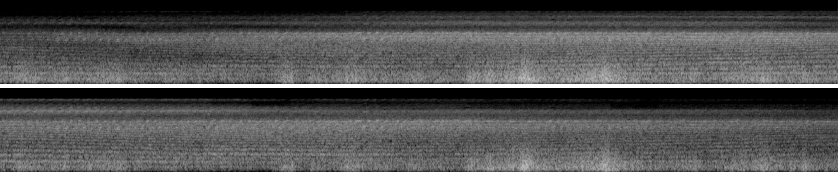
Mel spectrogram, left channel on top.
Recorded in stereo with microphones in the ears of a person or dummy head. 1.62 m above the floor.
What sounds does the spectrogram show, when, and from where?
0.0 s a drone: 65° right (ahead or behind); by 8.4 s 25° left (ahead or behind)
